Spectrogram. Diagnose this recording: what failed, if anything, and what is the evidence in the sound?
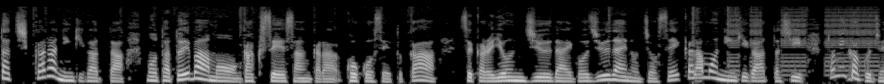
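Overdone noise removal runs through the whole clip, at the call-processing stage. The background drops and breaks up into twinkling specks. Individual frequency bands near the noise estimate were pushed far down, so the spectrogram shows isolated musical-noise dots and ragged speech edges.

A GSM phone buzz enters the analogue wiring from 7.28 to 8.80 s, right after "性からも". It is a hard raspy buzz at 217 Hz, about 12 dB below the speech, that comes and goes as in a data transfer. The spectrogram shows a harmonic comb, and the waveform shows gated pulse trains.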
